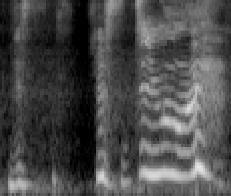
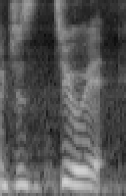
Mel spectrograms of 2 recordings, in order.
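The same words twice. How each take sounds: First: "just do it" pushed higher and louder; emphatic, louder. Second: Said in the usual way. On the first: Real, not acted. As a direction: urge them, punch "do".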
